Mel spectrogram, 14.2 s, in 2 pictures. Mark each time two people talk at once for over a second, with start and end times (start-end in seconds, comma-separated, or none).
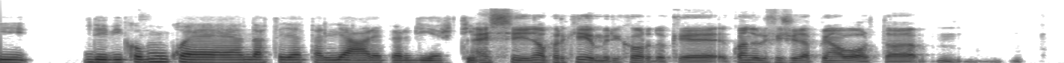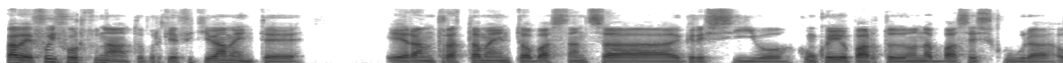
none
